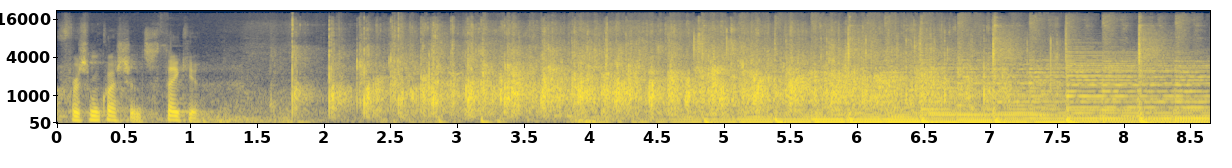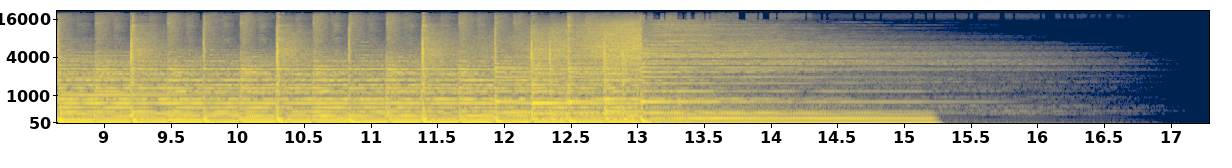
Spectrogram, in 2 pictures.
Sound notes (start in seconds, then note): 1.6 audience applauding; 5.8 upbeat music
